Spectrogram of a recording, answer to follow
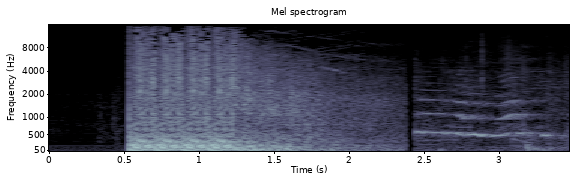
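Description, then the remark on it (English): A sudden, loud burst of gunshot sound effects, rapid and densely packed, rattles for about two seconds before cutting off. A brief tonal, voice-like sound follows. “Gunshots, man. Gunshot stick.”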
